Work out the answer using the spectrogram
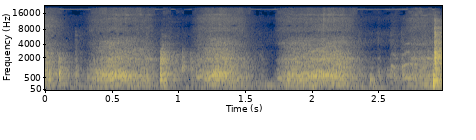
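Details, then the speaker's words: Ryobi 18V brushless slide compound miter saw PBLMS01B, slide pushed by hand with the motor off and lock released: uneven dry rasping rub on each push, not as smooth as the other unit though minimal effort; slide rail binding and dragging. "This one's not as smooth as the other one. The other one, I would say, was like butter. This one was a roughness to it, but it's, you know, minimal effort."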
